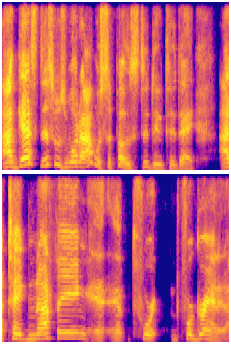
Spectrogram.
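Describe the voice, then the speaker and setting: In a bright, sharp and warm, enthusiastic tone, a woman speaks at a moderate pace and a fairly high pitch, with a dry, close sound with no echo on a very clean recording with a silent background. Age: 60s. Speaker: life coach and YouTuber. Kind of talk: live stream chat with viewers. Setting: live stream.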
